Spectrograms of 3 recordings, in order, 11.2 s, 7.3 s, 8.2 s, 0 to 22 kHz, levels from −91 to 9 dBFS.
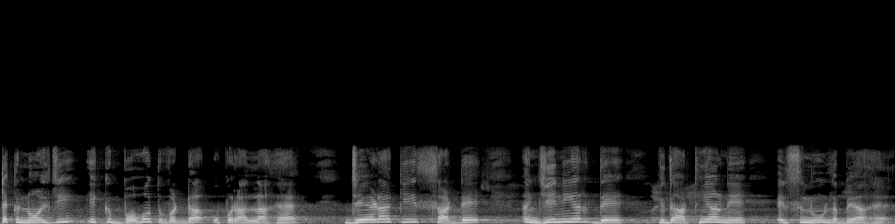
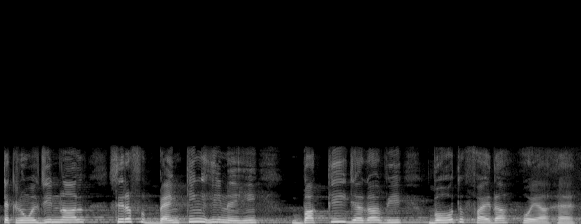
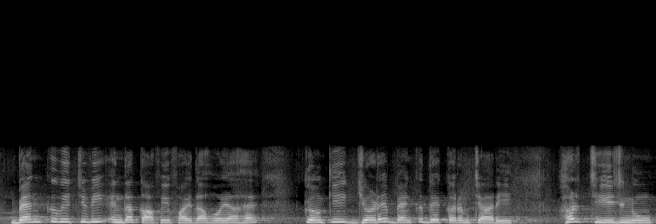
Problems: none marked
